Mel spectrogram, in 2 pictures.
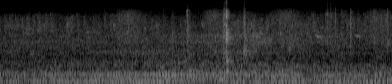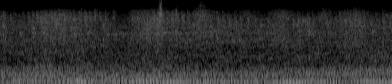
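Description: Quiet outdoor background hiss over a low hum, with one sharp click about three and a half seconds in and a few fainter ticks.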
